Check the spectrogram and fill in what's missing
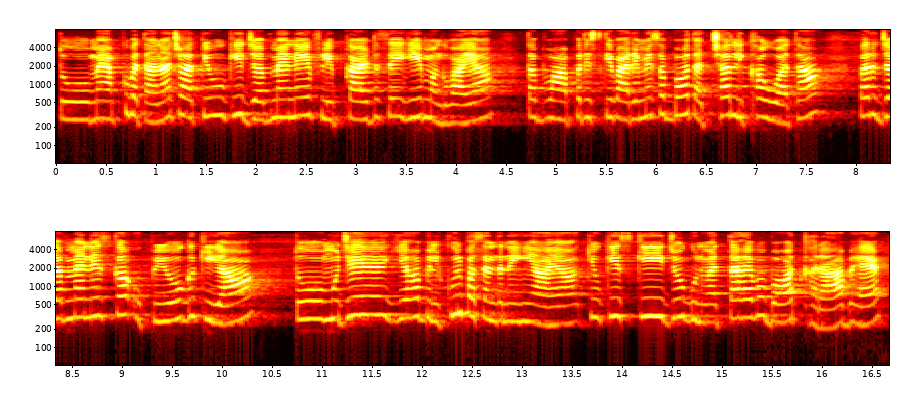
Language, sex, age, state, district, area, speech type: Hindi, female, 30-45, Madhya Pradesh, Betul, rural, spontaneous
